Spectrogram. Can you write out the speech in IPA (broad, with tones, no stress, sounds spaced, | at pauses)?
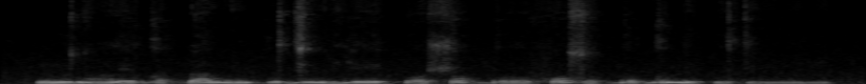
ɲ u˦ d ɔ̃˨ l e˦ ɡʷ a˨ ɡ͡b a˧ w ĩ˨ kʷ ə˧ d ɨ˧ w i˨ j eː˦ ɡ͡b ɔ˨˦ ʃ ɔ˦ ɡ͡b oː˧ f ɔ˦ z o˧ ɡ͡b o˦ ɡʷ ɨ˦ n ɨ˨ p ɨ˨ t iː˨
